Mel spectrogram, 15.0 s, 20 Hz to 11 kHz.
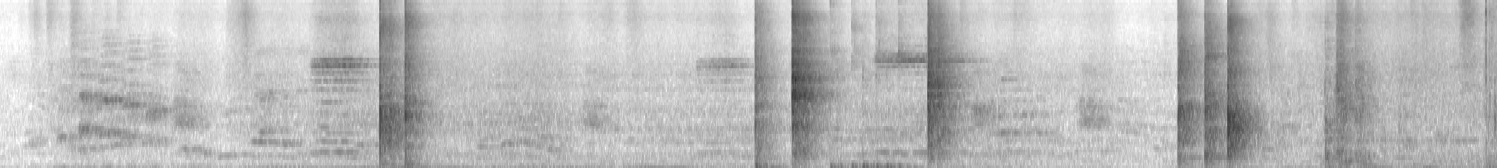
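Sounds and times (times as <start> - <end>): hand strikes massage: 7.5 - 9.6.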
